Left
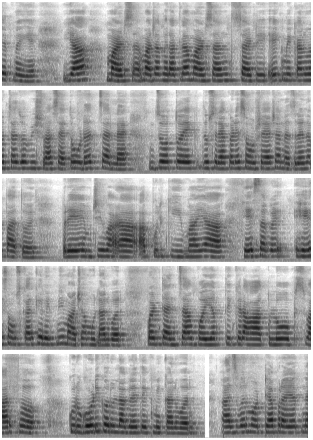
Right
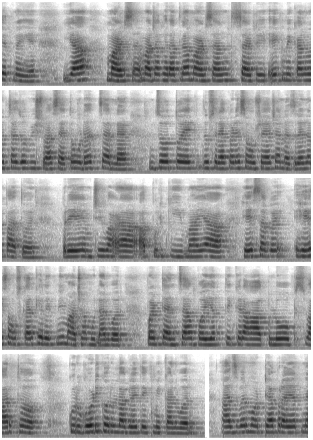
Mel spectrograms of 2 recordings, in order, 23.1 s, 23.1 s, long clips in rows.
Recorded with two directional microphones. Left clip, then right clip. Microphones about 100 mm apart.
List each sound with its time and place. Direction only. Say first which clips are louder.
0.0 s a woman's voice: left 3 dB; 20° left (ahead or behind)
